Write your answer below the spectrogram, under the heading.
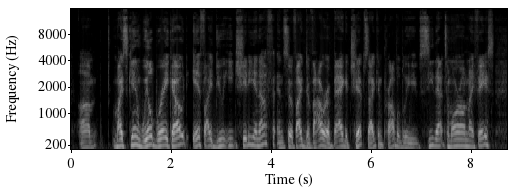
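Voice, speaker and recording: A man with a Canadian accent talks at a moderate pace. His pitch is high, with ordinary variation. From western Canada. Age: 30s. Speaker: podcast host. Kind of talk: solo podcast monologue. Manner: casual with many repetitions and fillers.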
